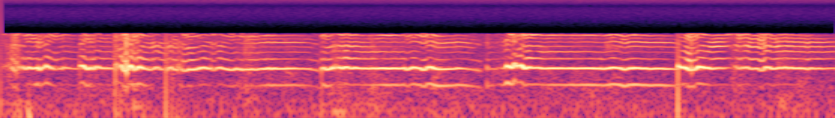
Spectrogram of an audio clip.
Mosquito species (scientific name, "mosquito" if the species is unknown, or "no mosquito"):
mosquito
